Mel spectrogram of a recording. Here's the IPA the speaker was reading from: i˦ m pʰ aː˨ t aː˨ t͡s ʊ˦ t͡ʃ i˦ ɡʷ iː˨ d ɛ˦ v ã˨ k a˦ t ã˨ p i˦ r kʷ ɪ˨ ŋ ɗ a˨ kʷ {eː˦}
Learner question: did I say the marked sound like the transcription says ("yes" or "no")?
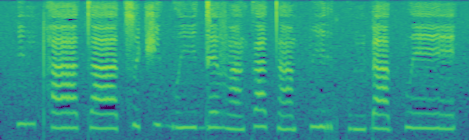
no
